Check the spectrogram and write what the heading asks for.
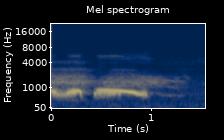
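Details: Spotted dove used for luring wild doves, in the 'thúc đấu' style, giving one low cooing phrase: a short hooting note, a brief pause, then a longer level coo that trails off, with a faint higher hum behind.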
